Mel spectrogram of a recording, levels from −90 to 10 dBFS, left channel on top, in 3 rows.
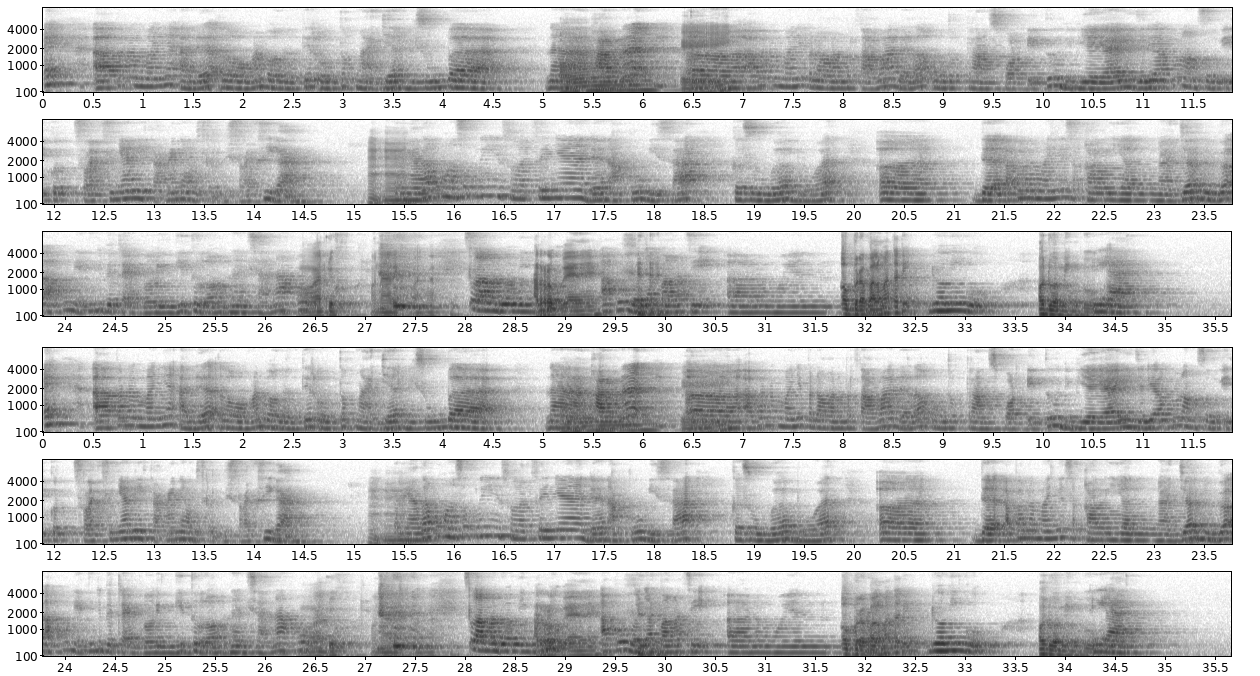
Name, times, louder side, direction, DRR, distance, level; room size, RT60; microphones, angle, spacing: voice 1, 0.0-4.5 5.0-14.5 15.4-18.5 18.8-19.8 20.2-20.7 21.2-26.5 27.1-28.9 29.4-31.6 32.0-32.2 32.6-33.1 34.3-34.6, right 1 dB, 40° right, -2 dB, 1.6 m, -25 dB
voice 2, 5.2-6.1 6.4-6.9 15.1-15.6 26.3-26.8 27.1-27.7 28.7-29.4 29.8-30.0 31.8-32.5 33.7-34.3, left 2 dB, 45° left, 6 dB, 0.7 m, -22 dB
11.5 x 4.0 x 3.8 m, 1.2 s
head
